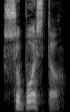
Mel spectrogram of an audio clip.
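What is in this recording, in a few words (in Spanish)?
"supuesto", male; mekanta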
